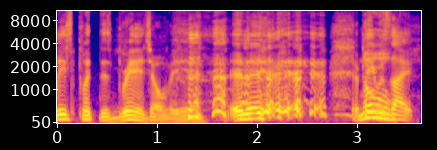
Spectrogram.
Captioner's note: laughing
